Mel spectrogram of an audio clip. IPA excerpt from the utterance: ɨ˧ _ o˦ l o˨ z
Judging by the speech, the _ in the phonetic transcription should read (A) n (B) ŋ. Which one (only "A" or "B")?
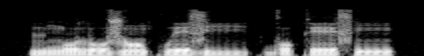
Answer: B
